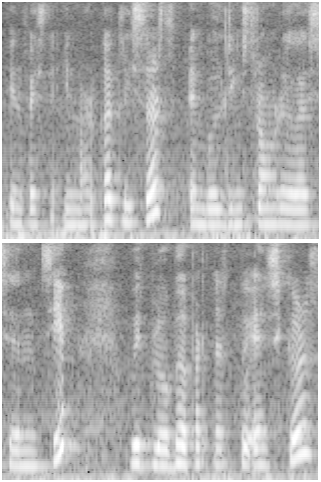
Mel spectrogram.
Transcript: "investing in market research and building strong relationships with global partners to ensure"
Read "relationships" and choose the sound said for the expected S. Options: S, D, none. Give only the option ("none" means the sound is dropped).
none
